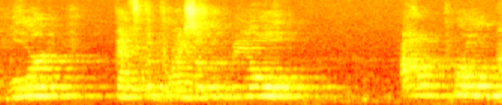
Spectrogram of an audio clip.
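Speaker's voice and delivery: high, drawn-out comic whine; mock pleading. Broke man protesting to the Lord, whiny mock plea. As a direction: plead it high and slow, hammed-up. Acts pleading with God over money.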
